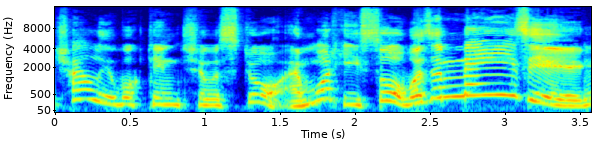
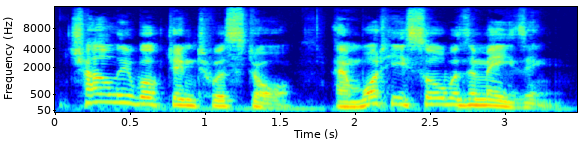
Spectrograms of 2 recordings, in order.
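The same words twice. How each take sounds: First: It is exclaimed with excitement and energy. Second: It is read in a flat, even tone.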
